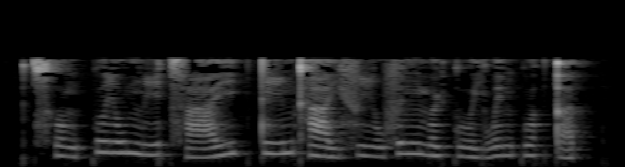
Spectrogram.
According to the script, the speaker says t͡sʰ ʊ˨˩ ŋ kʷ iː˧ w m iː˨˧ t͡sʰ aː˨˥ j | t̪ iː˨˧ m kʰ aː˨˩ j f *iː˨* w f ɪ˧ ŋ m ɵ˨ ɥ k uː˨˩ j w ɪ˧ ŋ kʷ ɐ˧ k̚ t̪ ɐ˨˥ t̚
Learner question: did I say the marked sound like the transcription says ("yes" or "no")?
no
